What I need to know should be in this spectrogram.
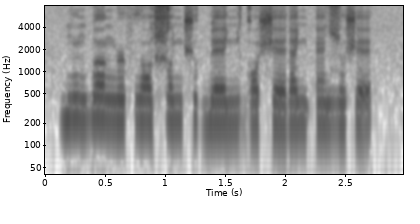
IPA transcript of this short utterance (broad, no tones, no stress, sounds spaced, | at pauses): ɡ ũ ɡ͡b ʌ ŋ ə˞ f ð ɔ ɕ ɔ ɲ ʃ ʊ ɡ͡b ɛ ɲ ə ɡ ɔ ʃ ɛ ɾ æ ɲ ʔ ɛ̃ ɮ ʊ ʃ ɛ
